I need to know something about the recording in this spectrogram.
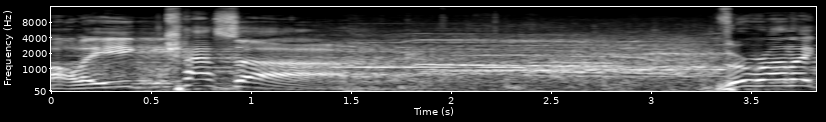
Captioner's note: crowd cheering; crowd applauding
